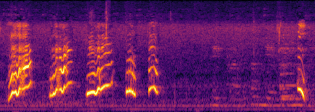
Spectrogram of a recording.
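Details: Black-capped or tufted capuchin climbing a tree in South America, shouting and chattering: five rough, harmonic chatter notes in quick succession, then near silence over a low hum before one last cry.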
